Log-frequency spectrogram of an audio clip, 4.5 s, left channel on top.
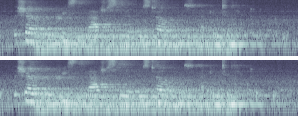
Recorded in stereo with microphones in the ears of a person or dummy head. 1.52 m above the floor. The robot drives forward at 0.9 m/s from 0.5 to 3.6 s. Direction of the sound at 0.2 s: Centre (ahead or behind).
